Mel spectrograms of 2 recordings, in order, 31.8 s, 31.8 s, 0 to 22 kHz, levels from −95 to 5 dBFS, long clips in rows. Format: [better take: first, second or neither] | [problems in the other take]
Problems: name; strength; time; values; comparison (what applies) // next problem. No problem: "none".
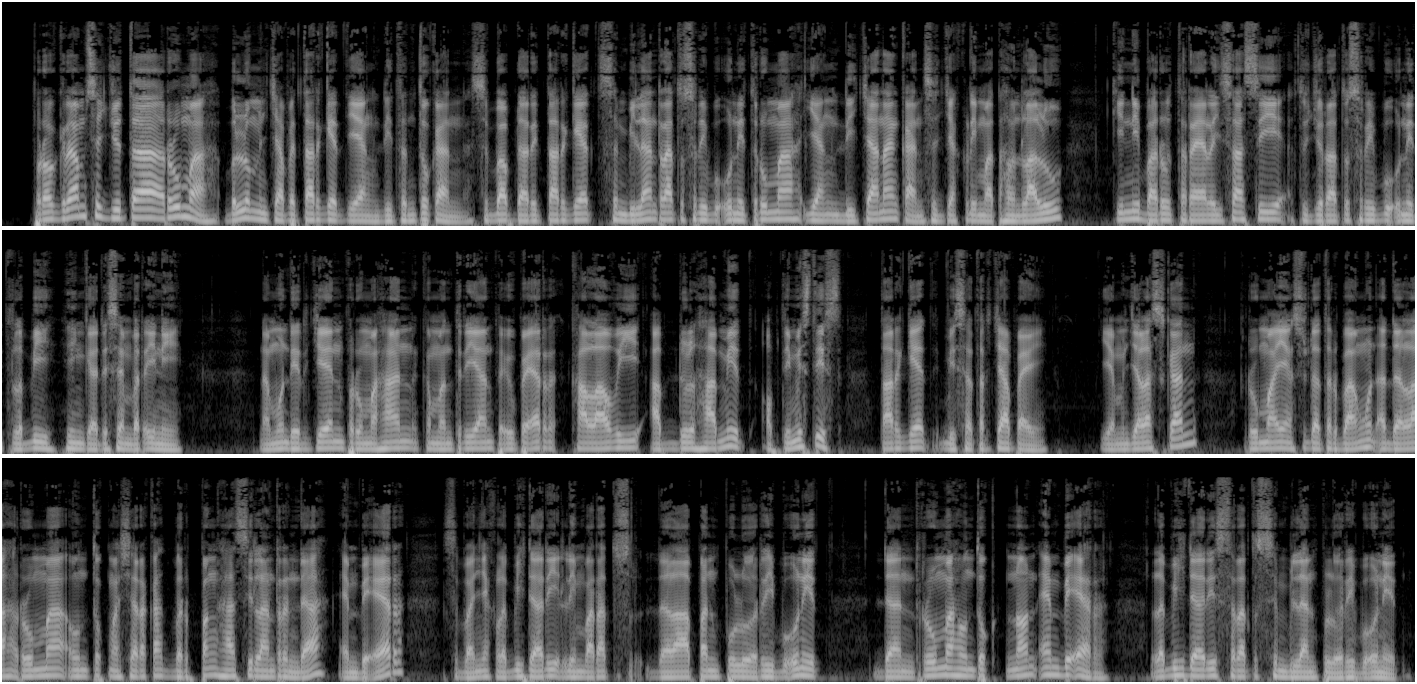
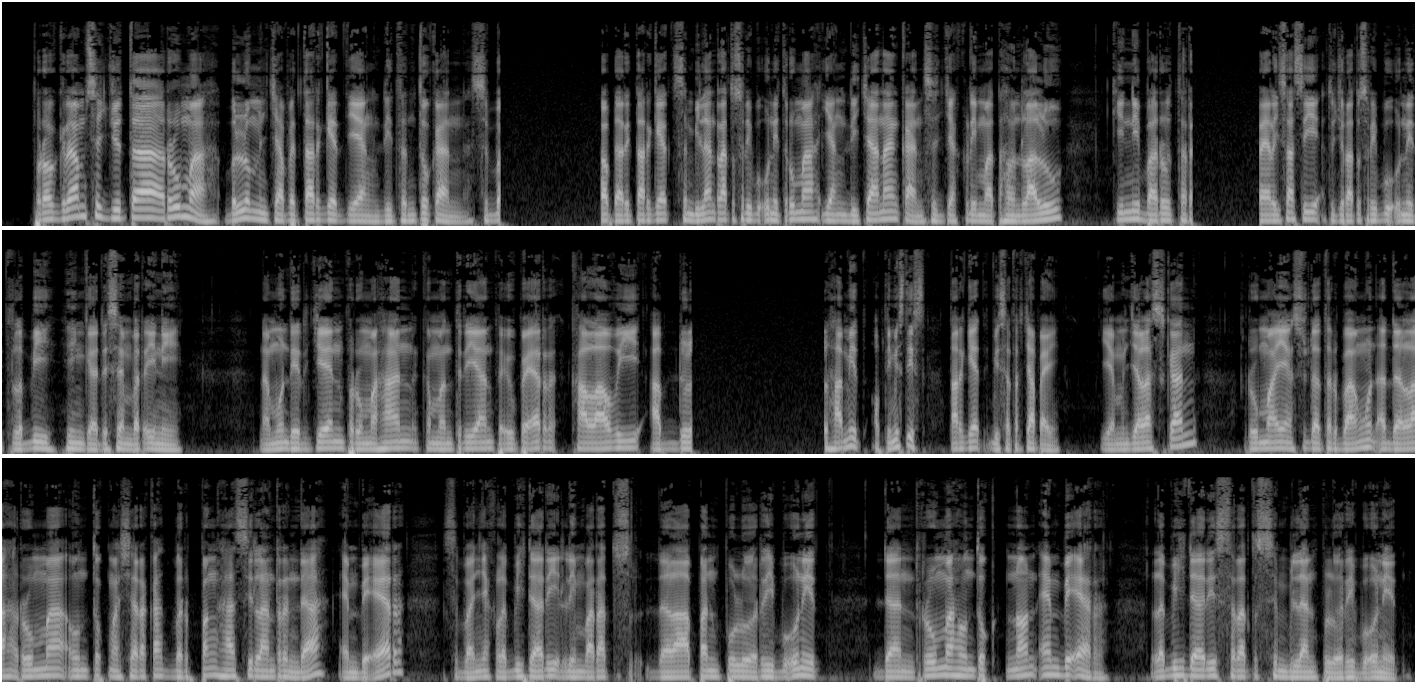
first | audio freezing; at 3.5 s for 1 s, at 9 s for 0.5 s and at 16 s for 1 s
